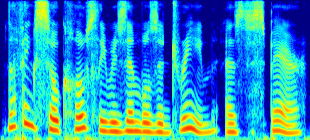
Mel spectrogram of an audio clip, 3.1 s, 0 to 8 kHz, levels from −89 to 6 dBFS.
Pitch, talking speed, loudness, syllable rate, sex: 210 Hz, 155 wpm, -16 LUFS, 4.9 syllables/s, female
